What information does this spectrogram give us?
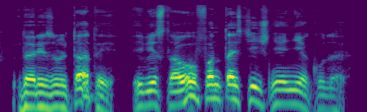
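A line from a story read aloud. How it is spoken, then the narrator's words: Approving booming voice. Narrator (Russian): одобрительно прогудел генсек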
